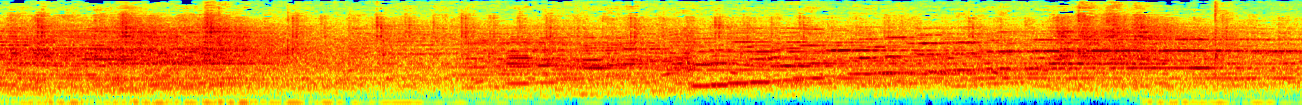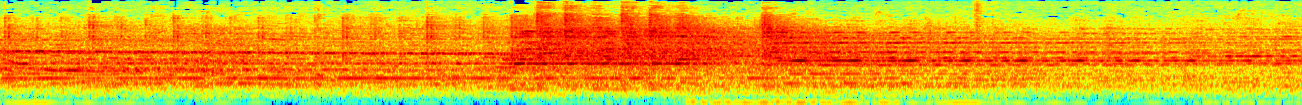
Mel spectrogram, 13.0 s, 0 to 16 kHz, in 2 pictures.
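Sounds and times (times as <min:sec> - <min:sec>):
music with long held notes: 0:00.0 - 0:13.0.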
